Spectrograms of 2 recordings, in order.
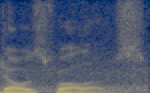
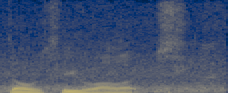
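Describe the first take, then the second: First: The first part is said as one syllable. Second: The first part is said as two syllables. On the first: The speaker calls it wrong. "I always pronounce it Dos Wallops" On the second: The speaker calls it right. "the more correct way is Dorsey Wallops"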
